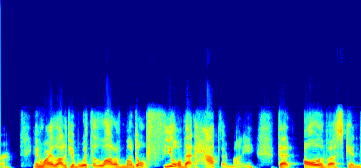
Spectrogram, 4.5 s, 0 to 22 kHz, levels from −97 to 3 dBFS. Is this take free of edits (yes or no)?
no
